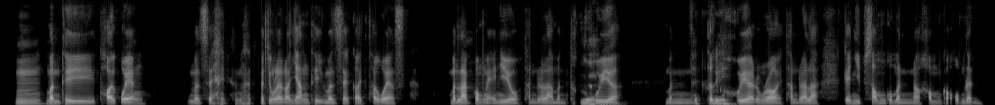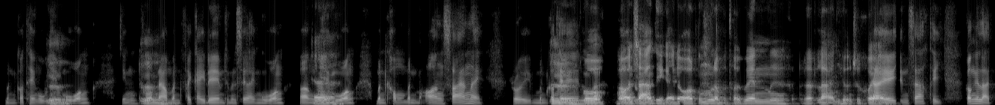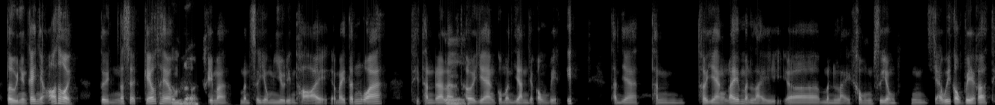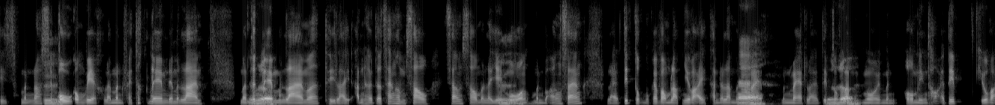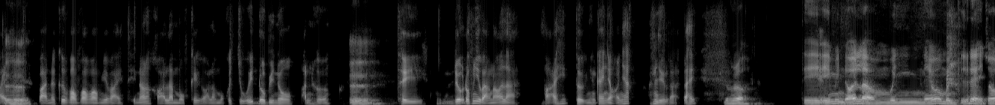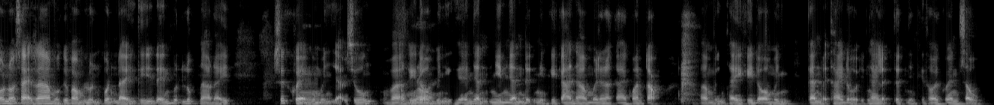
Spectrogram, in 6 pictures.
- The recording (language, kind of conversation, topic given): Vietnamese, unstructured, Bạn sẽ làm gì nếu mỗi tháng bạn có thể thay đổi một thói quen xấu?
- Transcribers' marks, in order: laugh; other background noise; tapping; "muộn" said as "nguộn"; other noise; laughing while speaking: "phải"; laughing while speaking: "như là đấy"; throat clearing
